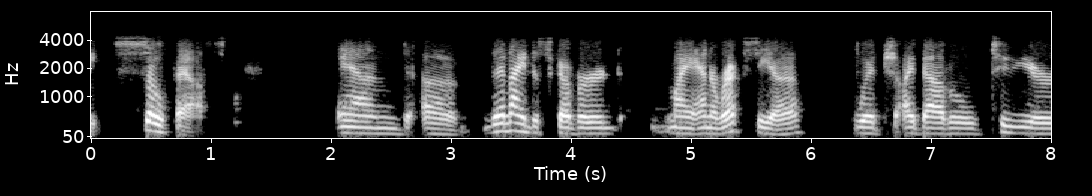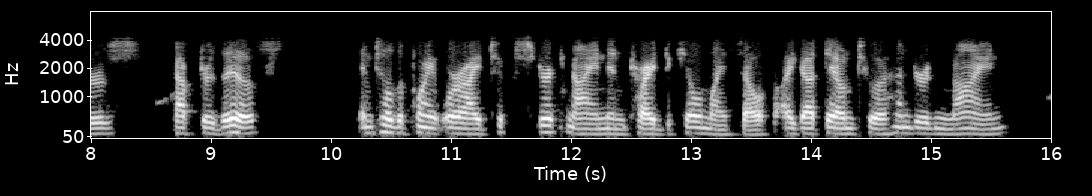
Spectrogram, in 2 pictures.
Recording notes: 100 Pounders Phone Meeting.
